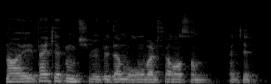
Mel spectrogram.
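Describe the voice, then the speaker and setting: Brisk, slangy teasing young man. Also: medium pitch, steady tone, creaky, darkish tone, faint music behind. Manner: mocking, slangy banter. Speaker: streamer chatting with strangers on video chat. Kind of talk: casual teasing chat.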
